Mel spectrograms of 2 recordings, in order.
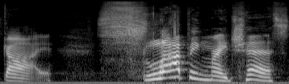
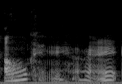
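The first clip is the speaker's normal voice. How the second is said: soft, high, unsure going-along; meek hesitant agreement; 4 semitones higher, 13 dB quieter than usual. Retold or imitated. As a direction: mumble it, caught off guard. Voicing hesitant reaction.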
